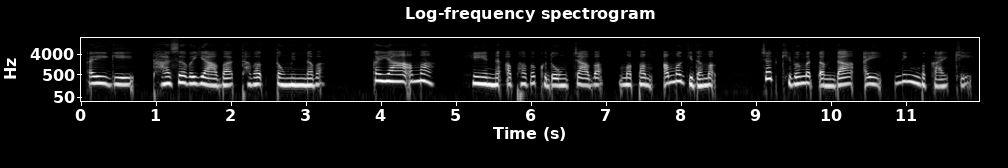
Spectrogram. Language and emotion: Manipuri, sad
